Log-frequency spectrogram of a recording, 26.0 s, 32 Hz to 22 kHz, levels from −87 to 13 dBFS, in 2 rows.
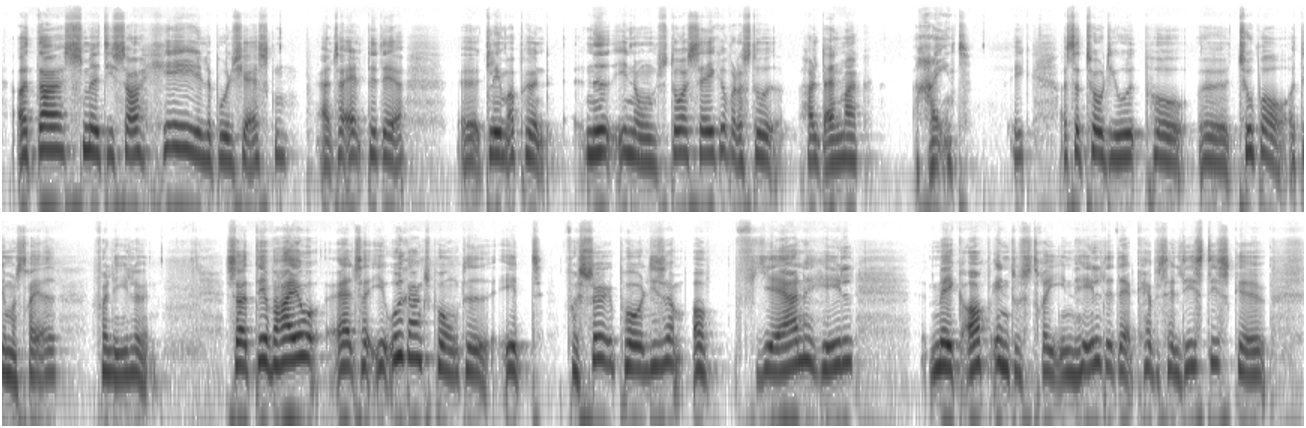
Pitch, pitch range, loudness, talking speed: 190 Hz, 165-210 Hz, -20 LUFS, 130 wpm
